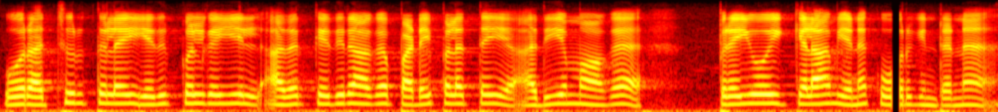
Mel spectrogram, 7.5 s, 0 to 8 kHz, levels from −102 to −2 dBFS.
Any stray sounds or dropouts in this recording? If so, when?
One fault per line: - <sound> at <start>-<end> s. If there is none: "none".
- dropout at 6.7-6.7 s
